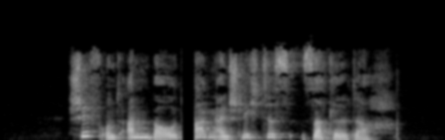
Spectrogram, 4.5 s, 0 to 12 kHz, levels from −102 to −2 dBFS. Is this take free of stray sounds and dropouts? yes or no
no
